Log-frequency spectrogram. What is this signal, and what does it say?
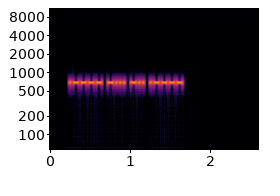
Morse code, heard as a keyed tone, about 50 wpm, 700 Hz. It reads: 1BD1
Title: Four Challenging Letter-Number Combinations 50wpm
